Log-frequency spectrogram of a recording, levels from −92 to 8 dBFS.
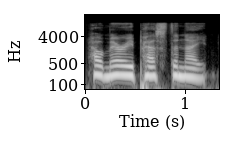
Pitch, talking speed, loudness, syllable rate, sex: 195 Hz, 225 wpm, -13 LUFS, 5.7 syllables/s, female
